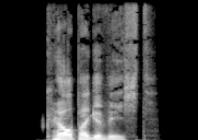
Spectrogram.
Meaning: bodyweight
- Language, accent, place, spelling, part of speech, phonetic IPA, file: German, Germany, Berlin, Körpergewicht, noun, [ˈkœʁpɐɡəˌvɪçt], De-Körpergewicht.ogg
